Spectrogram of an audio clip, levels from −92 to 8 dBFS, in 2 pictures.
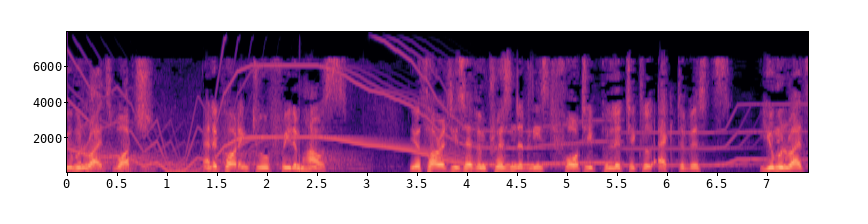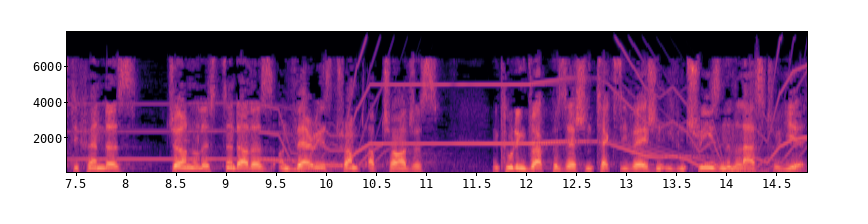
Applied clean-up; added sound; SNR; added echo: none; Musical instrument; 14 dB; none.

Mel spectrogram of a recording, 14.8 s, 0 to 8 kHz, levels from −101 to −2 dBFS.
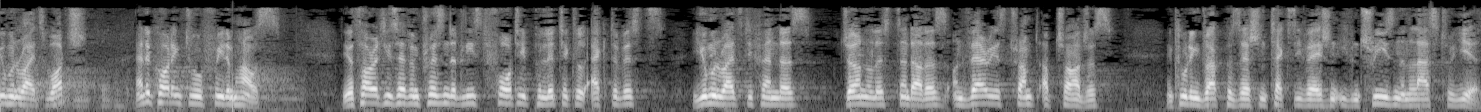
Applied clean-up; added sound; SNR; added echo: none; none; none; none.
